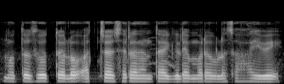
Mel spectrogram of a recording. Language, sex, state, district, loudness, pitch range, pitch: Kannada, male, Karnataka, Koppal, -19 LUFS, 140-145 Hz, 140 Hz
